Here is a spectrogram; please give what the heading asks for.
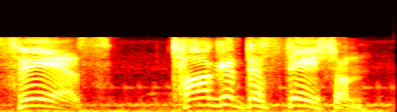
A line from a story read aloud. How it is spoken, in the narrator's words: she snapped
